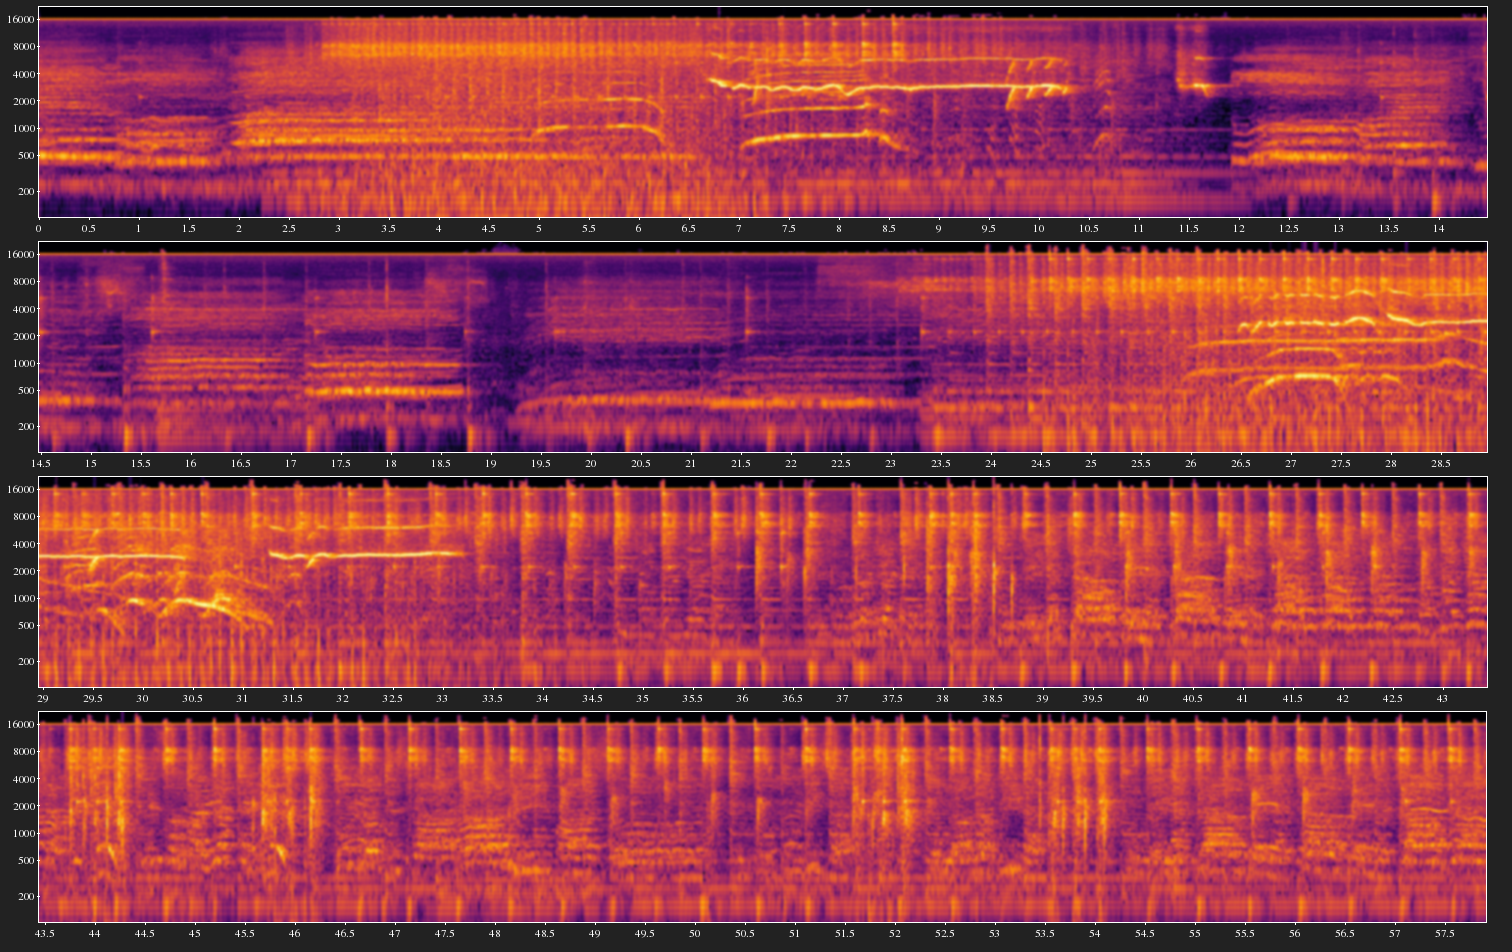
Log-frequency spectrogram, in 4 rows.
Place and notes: {"title": "El proyecto liguistico quetzalteco", "date": "2010-07-09 01:15:00", "description": "Language school graduation. Singing Bella Chao", "latitude": "14.83", "longitude": "-91.51", "altitude": "2326", "timezone": "America/Guatemala"}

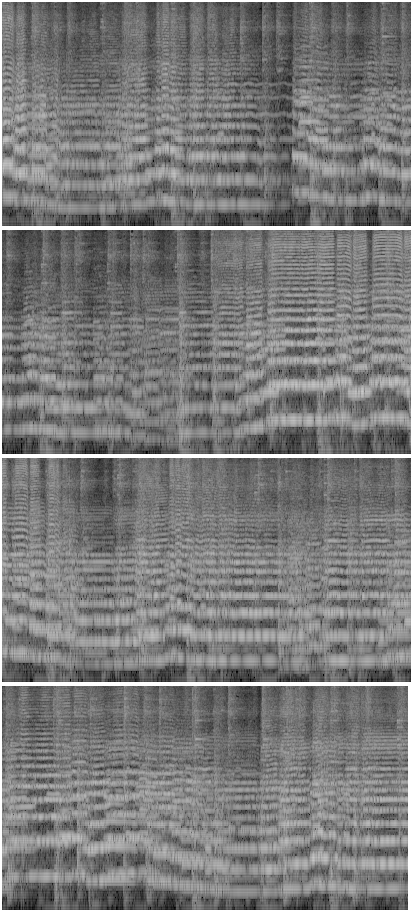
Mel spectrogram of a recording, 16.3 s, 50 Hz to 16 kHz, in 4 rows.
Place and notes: {"title": "Shahid Bhagat Singh Marg, near Bata, Cusrow Baug, Apollo Bandar, Colaba, Mumbai, Maharashtra, Inde - Collaba Market", "date": "2002-12-12 21:00:00", "description": "Collaba Market\nFanfare - ambiance", "latitude": "18.92", "longitude": "72.83", "altitude": "12", "timezone": "Asia/Kolkata"}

